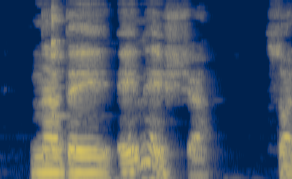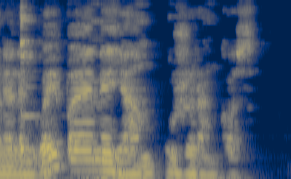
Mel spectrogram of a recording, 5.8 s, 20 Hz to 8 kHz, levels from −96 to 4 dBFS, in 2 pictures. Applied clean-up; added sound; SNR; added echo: classical method WPE with log-MMSE.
